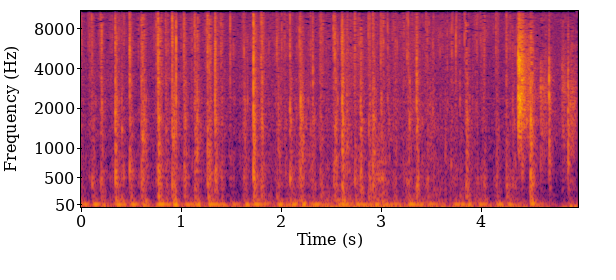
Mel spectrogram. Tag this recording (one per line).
keyboard
computer
typing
